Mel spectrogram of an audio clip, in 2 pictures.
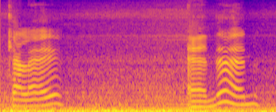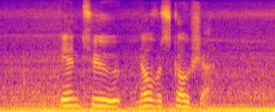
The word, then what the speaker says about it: Calais: go East through the town of Calis or as the locals say Calais and then into Nova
